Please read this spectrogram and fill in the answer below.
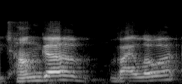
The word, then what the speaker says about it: Tagovailoa: and that's Tua Tagovailoa. I learned recently that it's supposed to be Tunga Vailoa. There's definitely an N in there somehow.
